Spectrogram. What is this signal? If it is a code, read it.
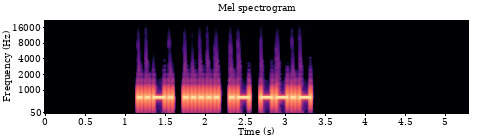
Morse code, heard as a keyed tone, about 25 wpm, 700 Hz. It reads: F5AQ
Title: DXCC-100 Call Signs - 4 Characters - 25wpm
